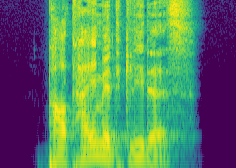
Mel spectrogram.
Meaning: genitive singular of Parteimitglied
- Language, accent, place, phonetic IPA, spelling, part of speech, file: German, Germany, Berlin, [paʁˈtaɪ̯mɪtˌɡliːdəs], Parteimitgliedes, noun, De-Parteimitgliedes.ogg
